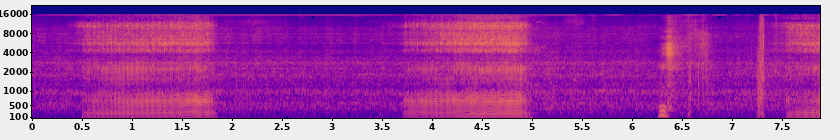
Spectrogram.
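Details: Heavy snoring: two loud, drawn-out snores with a buzzing, tonal quality, each over a second long, separated by quiet exhalation pauses.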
